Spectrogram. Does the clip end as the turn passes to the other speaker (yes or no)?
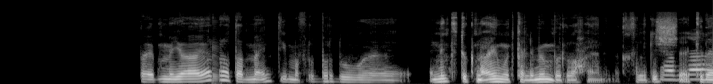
yes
